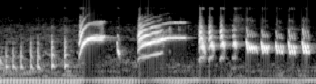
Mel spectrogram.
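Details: Asian pied starling song, used to lure other starlings, both young males and females, into song: soft rapid notes, two loud rising whistled slurs, then a run of quick chattering chirps over a low steady hum.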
